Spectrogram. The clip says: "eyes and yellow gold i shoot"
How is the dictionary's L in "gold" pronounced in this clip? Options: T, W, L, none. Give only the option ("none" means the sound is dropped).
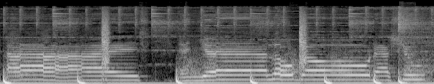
none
